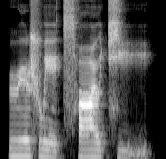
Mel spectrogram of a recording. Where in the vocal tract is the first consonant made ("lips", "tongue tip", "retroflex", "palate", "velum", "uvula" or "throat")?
retroflex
